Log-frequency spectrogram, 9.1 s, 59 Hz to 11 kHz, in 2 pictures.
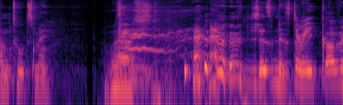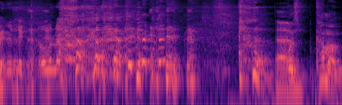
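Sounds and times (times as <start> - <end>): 
speech: 0.0 - 0.8, 1.4 - 9.1
laughter: 1.5 - 7.3
person coughing: 5.4 - 8.2.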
